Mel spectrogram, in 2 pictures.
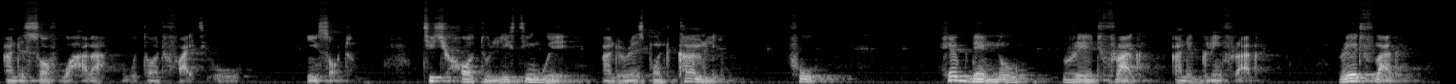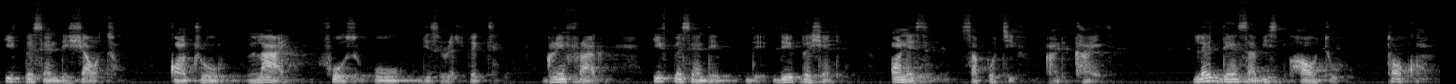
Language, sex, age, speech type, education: Nigerian Pidgin, male, 30-45, spontaneous, tertiary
